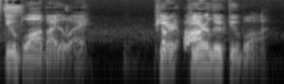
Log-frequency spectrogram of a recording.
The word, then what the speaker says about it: Dubois: It's Dubois, by the way.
